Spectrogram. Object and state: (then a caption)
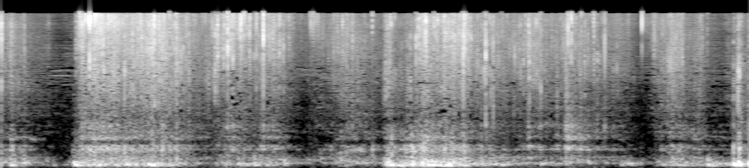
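Dried rosebuds crushed, brittle. A pile of brittle dried rosebuds and petals on a white cloth is crushed between fingers in black and gray felt gloves. After a brief near-silence, bright, crisp crunching and tearing crackles come in uneven bursts with a soft low rustle beneath.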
